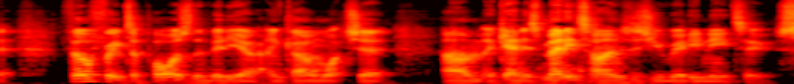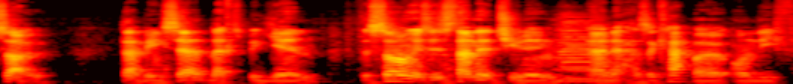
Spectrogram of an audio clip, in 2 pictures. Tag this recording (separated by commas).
Guitar, Musical instrument, Speech, Music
